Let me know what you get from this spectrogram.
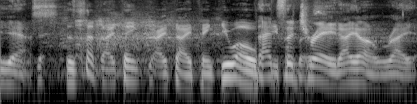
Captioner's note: audience laughter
